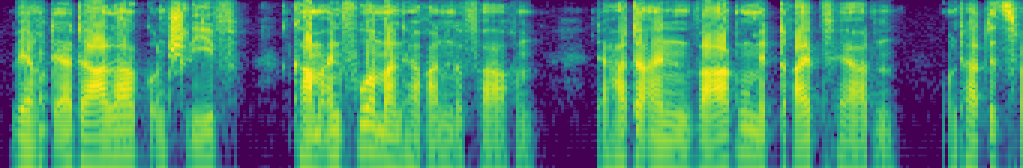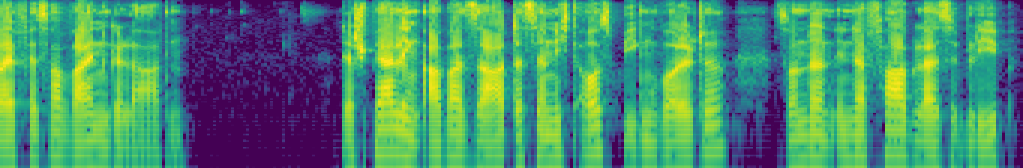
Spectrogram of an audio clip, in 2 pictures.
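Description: A man reading a fairy tale aloud in a measured, calm storytelling manner, on a dull, dry recording. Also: fairly low pitch, no echo. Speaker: narrator.

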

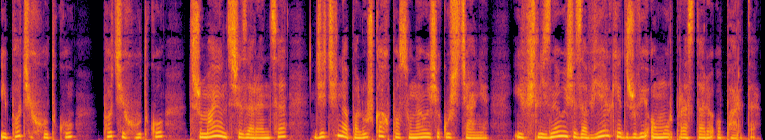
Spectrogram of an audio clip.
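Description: A woman narrating an old tale as an audiobook, in a measured, dramatic storytelling manner. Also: medium pitch, darkish tone, husky, no echo, studio quality.

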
